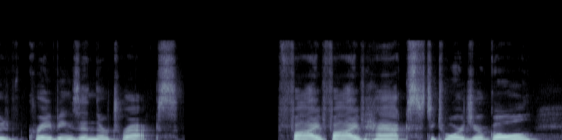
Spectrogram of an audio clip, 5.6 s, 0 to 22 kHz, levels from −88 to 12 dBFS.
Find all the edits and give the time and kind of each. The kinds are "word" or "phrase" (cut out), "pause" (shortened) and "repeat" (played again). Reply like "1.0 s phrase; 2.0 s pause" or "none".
3.2 s repeat; 4.4 s phrase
